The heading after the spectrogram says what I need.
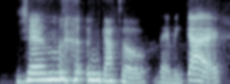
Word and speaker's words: j'aime: j'aime le fromage. J'aime. So that's how we need to pronounce that word, j'aime. Kind of like gem, Yeah. but j'aime. And then if we're looking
